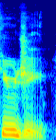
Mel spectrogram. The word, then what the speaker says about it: Huger: So if you're not familiar with Hugie, it looks like Huger, okay, but it's pronounced Hugie.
